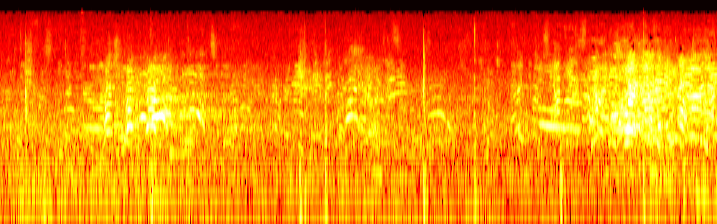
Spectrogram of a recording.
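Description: Young women shout to each other on the field.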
